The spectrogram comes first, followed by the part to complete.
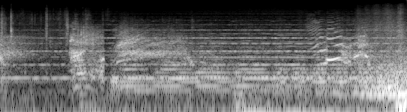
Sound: Holly screaming

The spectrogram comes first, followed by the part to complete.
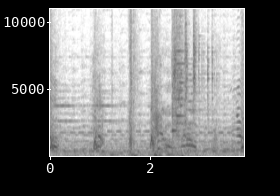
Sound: fighting noises

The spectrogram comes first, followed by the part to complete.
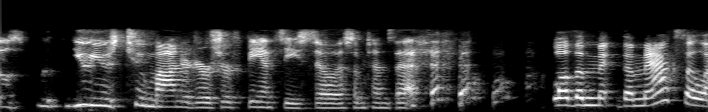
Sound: laughs

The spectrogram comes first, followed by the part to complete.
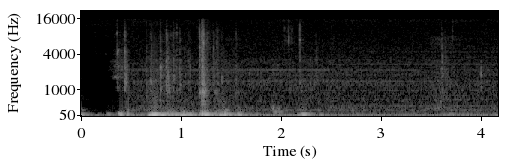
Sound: keyboard typing; mouse clicking

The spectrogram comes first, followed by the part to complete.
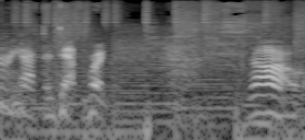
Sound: sigh

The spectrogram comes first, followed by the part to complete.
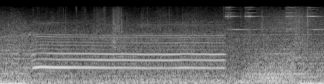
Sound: screaming; bike bell rings

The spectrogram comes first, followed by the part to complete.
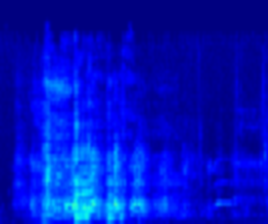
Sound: laughter

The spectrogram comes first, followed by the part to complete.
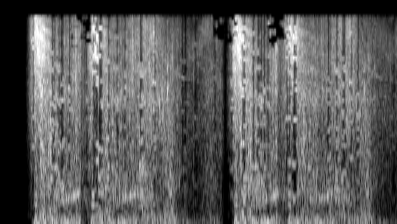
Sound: volley of Gunfire

